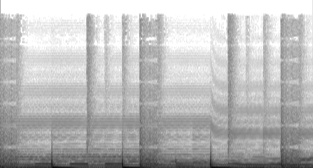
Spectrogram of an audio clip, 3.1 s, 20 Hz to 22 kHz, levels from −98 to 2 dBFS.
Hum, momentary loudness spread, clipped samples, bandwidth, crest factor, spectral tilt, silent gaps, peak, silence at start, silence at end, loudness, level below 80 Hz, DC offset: none; 10 LU; under 0.1%; 8.2 kHz; 12 dB; -8.5 dB/octave; none; -2 dBFS; 0 s; 0 s; -15 LUFS; -16 dBFS; under 0.1%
